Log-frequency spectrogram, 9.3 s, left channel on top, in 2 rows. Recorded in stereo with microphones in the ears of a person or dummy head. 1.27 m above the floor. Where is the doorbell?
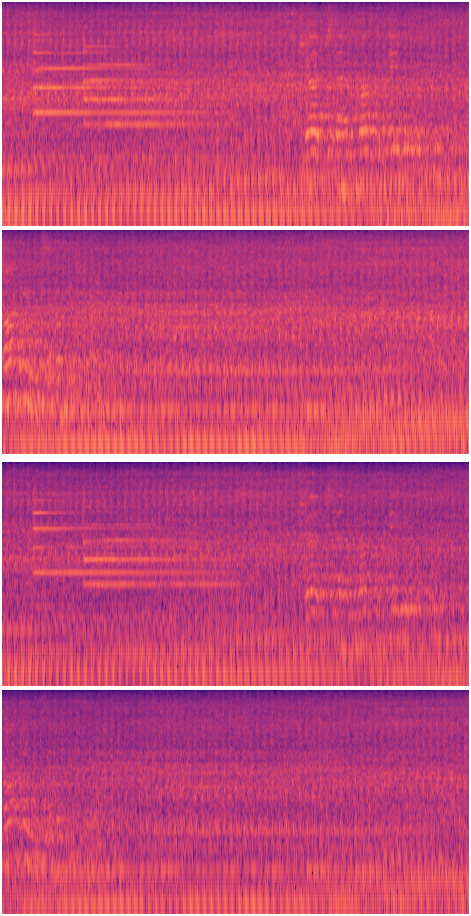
15° right (ahead or behind), 3 m.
